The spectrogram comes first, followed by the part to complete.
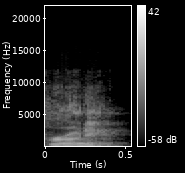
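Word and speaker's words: Groening: groning g-r-o-e-n-i-n-g i think i think it's pronounced groding yeah i wanted to say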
